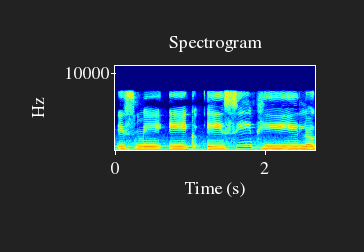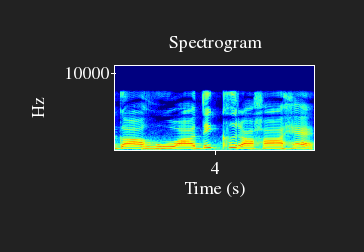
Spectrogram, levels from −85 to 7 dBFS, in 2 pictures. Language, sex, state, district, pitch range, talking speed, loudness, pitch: Hindi, male, Punjab, Fazilka, 225-255 Hz, 100 wpm, -13 LUFS, 250 Hz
